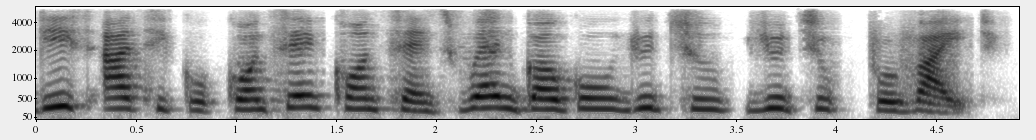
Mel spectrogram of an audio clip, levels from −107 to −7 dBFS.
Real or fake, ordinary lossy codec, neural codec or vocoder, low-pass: fake; AAC, 32 kbps; codec, 16 kHz, about 1 kbps, DyCAST, with the encoder's durations; 5.4 kHz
